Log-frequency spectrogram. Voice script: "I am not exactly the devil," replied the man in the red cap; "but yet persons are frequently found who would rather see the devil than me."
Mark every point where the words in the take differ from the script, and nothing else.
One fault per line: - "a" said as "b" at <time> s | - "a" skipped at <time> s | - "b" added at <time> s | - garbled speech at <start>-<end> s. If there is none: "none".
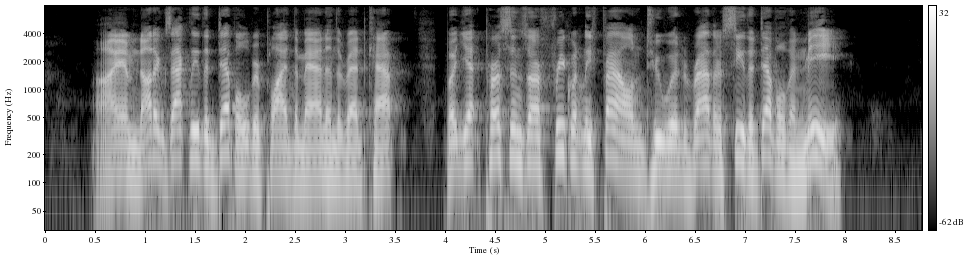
none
